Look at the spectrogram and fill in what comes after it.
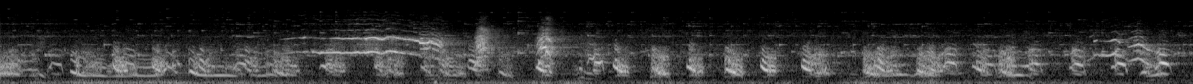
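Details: Hunting dogs chasing a boar with hunters in the south of France give rapid, excited barks and yelps, with a high drawn-out whine rising above them.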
